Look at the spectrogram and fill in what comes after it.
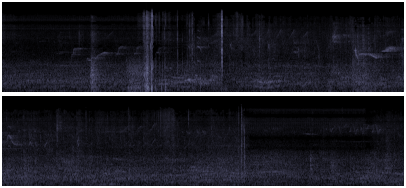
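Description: Outdoor hillside ambience with a steady background hiss and occasional short bird chirps. A few sharp clicks about three and four seconds in are the loudest sounds.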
